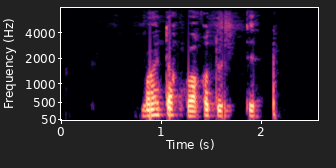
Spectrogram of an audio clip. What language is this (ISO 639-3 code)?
bak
